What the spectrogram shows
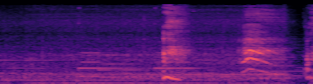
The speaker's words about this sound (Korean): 에어컨 소리 너무 커.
